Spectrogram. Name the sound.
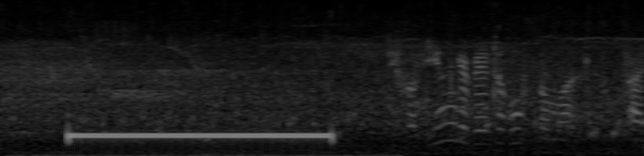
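phone dial tone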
